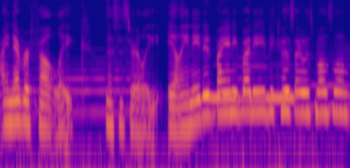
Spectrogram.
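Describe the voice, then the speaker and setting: A woman speaks in a fairly low voice with an American accent. Music plays in the background. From New Jersey. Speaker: stand-up comedian. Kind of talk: interview answer.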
